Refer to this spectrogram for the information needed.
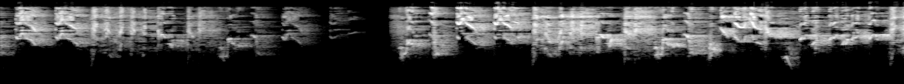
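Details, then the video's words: Champion-minded magpie-robin singing: rapid chattering and whistled phrases for about four seconds, a short silent break, then the same dense, energetic song resumes and continues to the end. "Burung Koci mental jawara sangat cocok untuk dongkrak emosi burung koci anda"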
